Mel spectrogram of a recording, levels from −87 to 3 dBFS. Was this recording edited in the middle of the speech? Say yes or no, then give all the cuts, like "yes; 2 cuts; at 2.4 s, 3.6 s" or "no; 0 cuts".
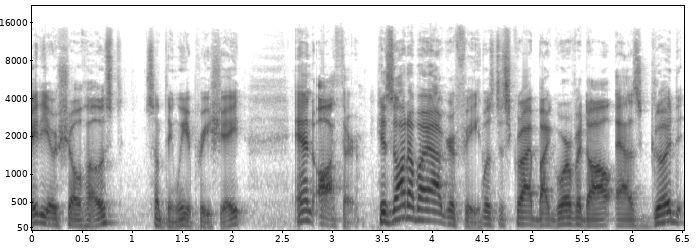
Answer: yes; 2 cuts; at 3.4 s, 4.5 s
